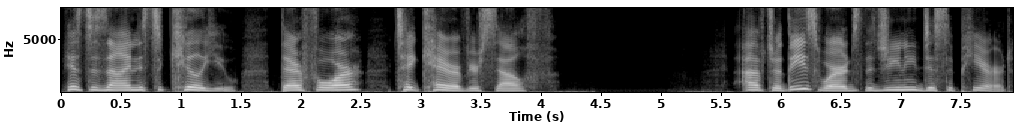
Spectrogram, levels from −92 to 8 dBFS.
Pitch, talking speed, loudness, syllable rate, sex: 210 Hz, 130 wpm, -18 LUFS, 4.9 syllables/s, female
